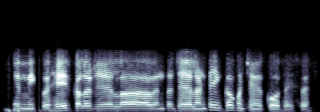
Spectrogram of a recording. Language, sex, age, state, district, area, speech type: Telugu, male, 30-45, Andhra Pradesh, Chittoor, rural, conversation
